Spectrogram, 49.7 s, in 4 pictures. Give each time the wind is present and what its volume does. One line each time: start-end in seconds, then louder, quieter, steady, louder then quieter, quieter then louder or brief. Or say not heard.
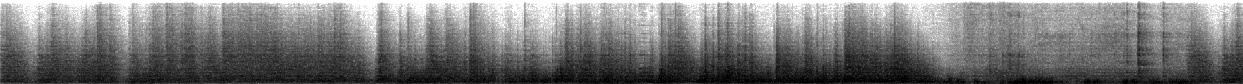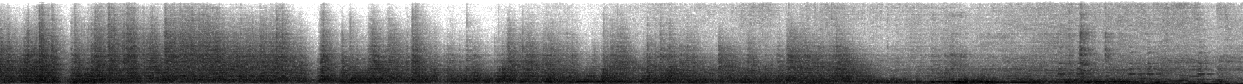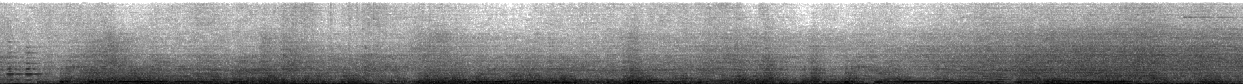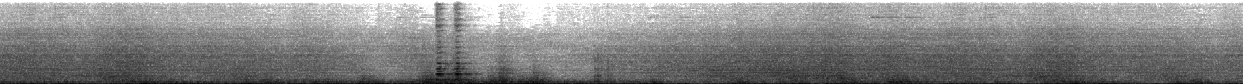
0.0-49.6 quieter.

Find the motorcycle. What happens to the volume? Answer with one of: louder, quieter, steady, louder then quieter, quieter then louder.
quieter.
